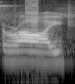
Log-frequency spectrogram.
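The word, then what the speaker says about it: write: একইভাবে ডাব্লিউ এখানে আমরা দেখছি যে নীরব রয়েছে বা চুপ রয়েছে, সুতরাং এটাকে বাদ দিয়ে আমরা উচ্চারিত করব অ্যান্সার, সোল্ড, এখানে রাইট, এখানে রং, ডাব্লিউটা এখানে সাইলেন্ট থাকবে।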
